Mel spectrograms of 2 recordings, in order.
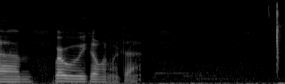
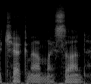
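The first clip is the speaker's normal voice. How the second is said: usual speaking voice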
